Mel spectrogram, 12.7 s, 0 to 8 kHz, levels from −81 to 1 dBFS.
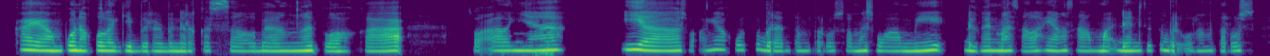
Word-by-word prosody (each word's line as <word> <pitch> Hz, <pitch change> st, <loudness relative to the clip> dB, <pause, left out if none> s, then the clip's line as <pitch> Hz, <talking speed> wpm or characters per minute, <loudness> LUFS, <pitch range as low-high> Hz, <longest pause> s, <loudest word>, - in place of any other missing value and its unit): Kak, 235 Hz, -1 st, +3 dB
ya 205 Hz, -, +5 dB
ampun 195 Hz, +2 st, +6 dB
aku 200 Hz, -, -4 dB
lagi 195 Hz, 0 st, 0 dB
bener-bener 185 Hz, 0 st, -3 dB
kesel 190 Hz, -1 st, -6 dB
banget 190 Hz, +2 st, +3 dB
loh, 180 Hz, -1 st, -2 dB, 0.2 s
Kak. 185 Hz, +2 st, +2 dB, 0.6 s
Soalnya 205 Hz, +3 st, +2 dB, 0.6 s
iya, 205 Hz, -5 st, +5 dB
soalnya 220 Hz, +3 st, -6 dB
aku 230 Hz, 0 st, -8 dB
tuh 250 Hz, -, -7 dB
berantem 195 Hz, -1 st, -4 dB
terus 195 Hz, 0 st, -14 dB
sama 190 Hz, 0 st, -3 dB
suami 190 Hz, +2 st, 0 dB, 0.2 s
dengan 200 Hz, -1 st, 0 dB, 0.2 s
masalah 190 Hz, -1 st, -6 dB
yang 200 Hz, -1 st, -2 dB
sama 195 Hz, -1 st, -4 dB
dan 195 Hz, 0 st, +2 dB
itu 205 Hz, +2 st, -7 dB
tuh 230 Hz, -, -18 dB
berulang 195 Hz, 0 st, -8 dB
terus. 195 Hz, +1 st, -8 dB
195 Hz, 130 wpm, -23 LUFS, 190-205 Hz, 0.6 s, ampun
